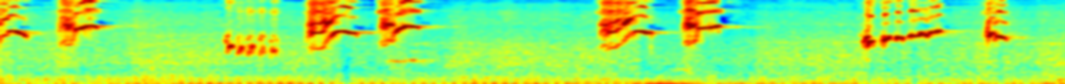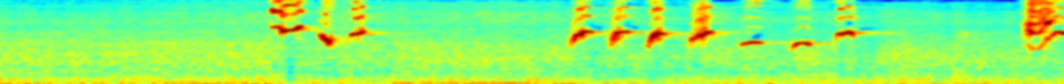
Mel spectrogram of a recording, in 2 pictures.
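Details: ['Juvenile (trotol) greater green leafbird song, used as a lure for birds reluctant to sing: sharp, high whistled notes and squeaky chips in short bursts with pauses between, over a low background hum.']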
